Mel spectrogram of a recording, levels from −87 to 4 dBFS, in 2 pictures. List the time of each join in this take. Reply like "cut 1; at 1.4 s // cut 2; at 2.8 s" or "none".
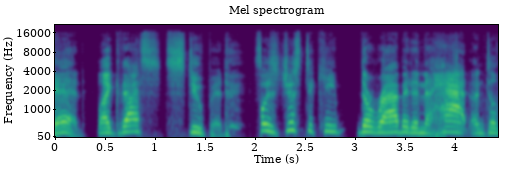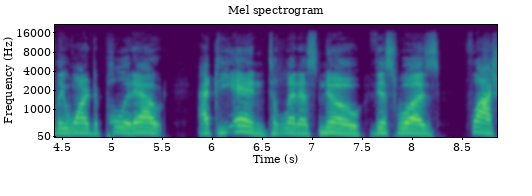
cut 1; at 2.1 s // cut 2; at 7.6 s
